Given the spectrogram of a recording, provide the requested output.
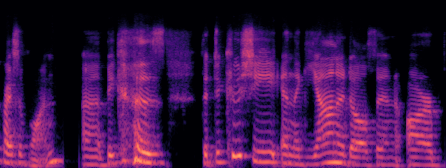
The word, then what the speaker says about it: Tucuxi: And the Tucuxi, right? That's how it's said, mm-hmm. right? It's a T-U-C-U-X-I.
